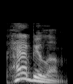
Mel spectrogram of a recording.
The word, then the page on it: pabulum: British English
